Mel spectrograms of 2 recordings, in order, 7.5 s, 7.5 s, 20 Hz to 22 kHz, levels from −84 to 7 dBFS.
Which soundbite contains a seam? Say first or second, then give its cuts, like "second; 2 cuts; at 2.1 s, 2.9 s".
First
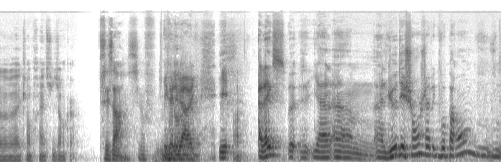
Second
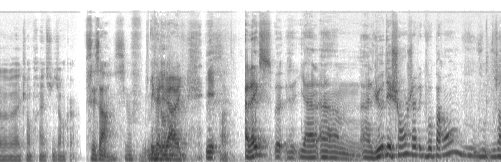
second; 1 cut; at 1.2 s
